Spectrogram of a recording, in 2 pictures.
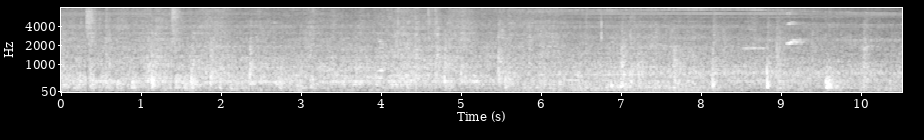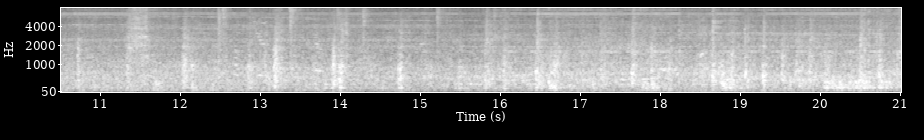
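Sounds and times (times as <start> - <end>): train wheel and wind rush: 0.0 - 21.0
wheels clattering on rails: 0.0 - 21.0
wheels squealing: 7.3 - 9.4.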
